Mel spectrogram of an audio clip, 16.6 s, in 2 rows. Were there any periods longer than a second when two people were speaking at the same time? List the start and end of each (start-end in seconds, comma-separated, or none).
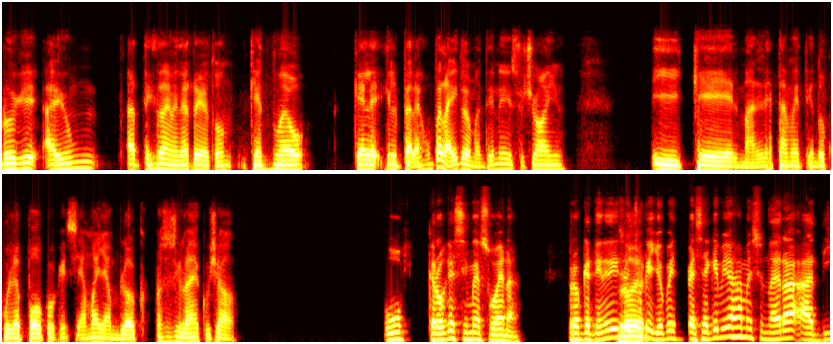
none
